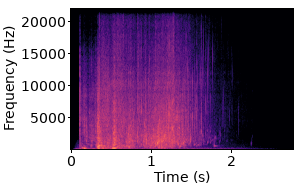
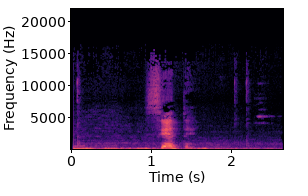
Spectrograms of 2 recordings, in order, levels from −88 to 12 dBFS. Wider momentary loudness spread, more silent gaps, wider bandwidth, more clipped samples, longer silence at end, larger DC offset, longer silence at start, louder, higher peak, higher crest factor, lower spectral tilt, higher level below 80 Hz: second, 15 LU vs 25 LU; neither; first, over 20 kHz vs 15 kHz; neither; first, 1 s vs 0 s; neither; about the same, 0.05 s vs 0 s; first, -22 LUFS vs -26 LUFS; about the same, -4 dBFS vs -6 dBFS; about the same, 22 dB vs 20 dB; second, -3 dB/octave vs -5 dB/octave; first, -44 dBFS vs -52 dBFS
